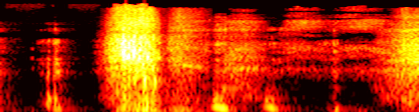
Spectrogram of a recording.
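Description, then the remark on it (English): A stifled yawn: a sudden breathy rush of air, then a few short muffled vocal squeaks as it is held back, ending with a soft exhale. “I was trying not to yawn out loud.”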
